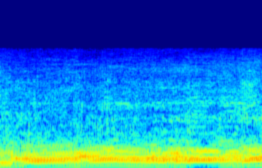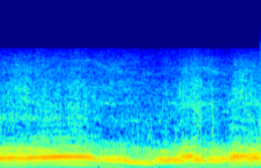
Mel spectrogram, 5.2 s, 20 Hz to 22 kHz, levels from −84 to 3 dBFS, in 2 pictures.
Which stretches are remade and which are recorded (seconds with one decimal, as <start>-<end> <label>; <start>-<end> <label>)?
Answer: 0.0-1.5 recorded; 1.5-2.6 remade; 2.6-5.2 recorded

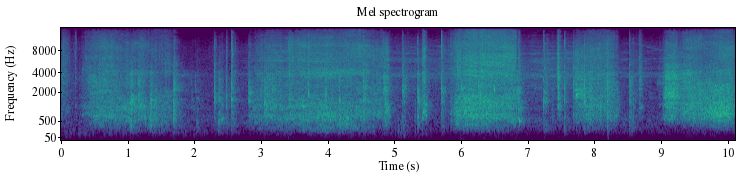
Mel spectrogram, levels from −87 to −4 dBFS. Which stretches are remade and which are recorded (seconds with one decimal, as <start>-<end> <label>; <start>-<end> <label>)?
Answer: 0.0-10.1 recorded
